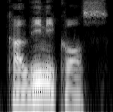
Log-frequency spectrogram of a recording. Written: Kallinikos

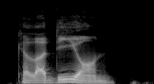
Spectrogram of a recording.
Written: Keladion

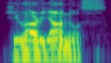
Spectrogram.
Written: Hilarianus

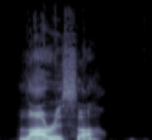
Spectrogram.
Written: Larissa

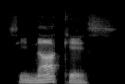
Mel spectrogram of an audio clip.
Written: Sinakes

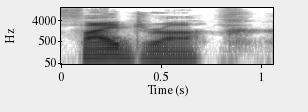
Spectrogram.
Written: Phaidra

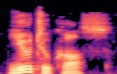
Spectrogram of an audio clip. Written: Eutychos

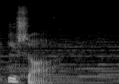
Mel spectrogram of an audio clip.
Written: Esau

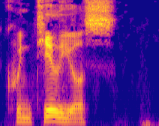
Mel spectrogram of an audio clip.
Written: Quintilius

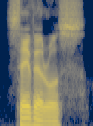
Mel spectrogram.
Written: Severus

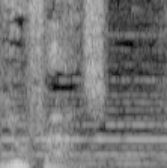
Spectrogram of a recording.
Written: Uphaz

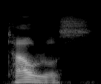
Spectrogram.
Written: Taurus

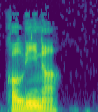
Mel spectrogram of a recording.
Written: Collina

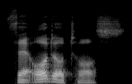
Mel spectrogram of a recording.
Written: Theodotos

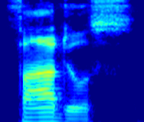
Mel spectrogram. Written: Fadus

